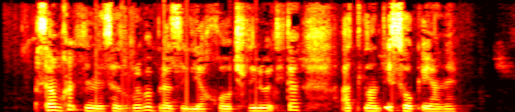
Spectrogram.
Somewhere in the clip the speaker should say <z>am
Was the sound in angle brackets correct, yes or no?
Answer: no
